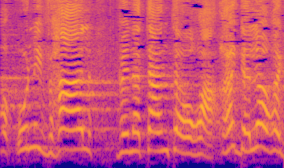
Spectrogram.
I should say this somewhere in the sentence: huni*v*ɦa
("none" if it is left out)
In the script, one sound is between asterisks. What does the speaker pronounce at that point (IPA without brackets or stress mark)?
v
